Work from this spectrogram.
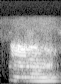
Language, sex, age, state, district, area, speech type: Malayalam, male, 18-30, Kerala, Wayanad, rural, conversation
